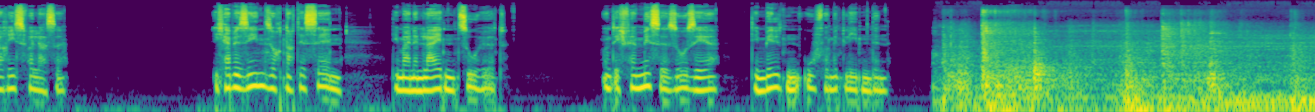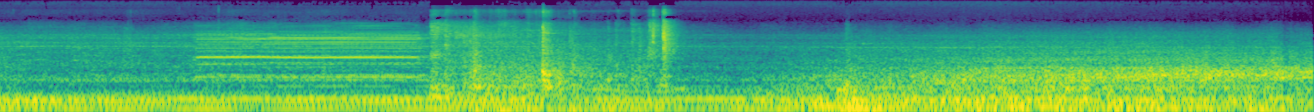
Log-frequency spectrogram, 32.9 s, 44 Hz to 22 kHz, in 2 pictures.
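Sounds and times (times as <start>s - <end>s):
speech: 0.0s - 1.0s, 2.7s - 6.4s, 7.6s - 12.0s, 15.2s - 15.4s
metro train clunks: 11.7s - 18.9s, 21.7s - 29.9s
Paris metro train rattling and rolling along the track: 11.7s - 32.8s
bright high tonal whine of a Paris metro train: 11.8s - 32.8s
steady low rumble of a Paris metro train: 11.8s - 32.8s.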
